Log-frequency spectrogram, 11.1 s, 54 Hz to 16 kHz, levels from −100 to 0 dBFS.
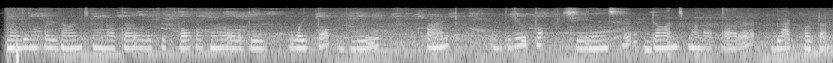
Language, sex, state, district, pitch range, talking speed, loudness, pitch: Kannada, male, Karnataka, Dharwad, 205-220 Hz, 90 wpm, -18 LUFS, 215 Hz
